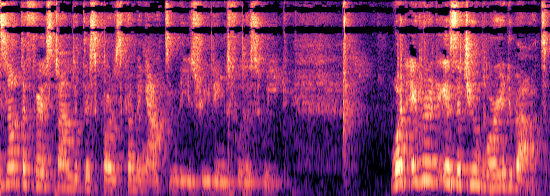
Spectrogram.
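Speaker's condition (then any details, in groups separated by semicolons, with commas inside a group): No condition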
